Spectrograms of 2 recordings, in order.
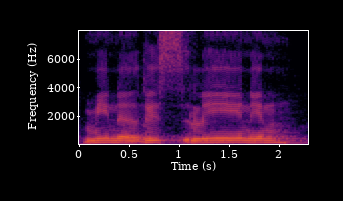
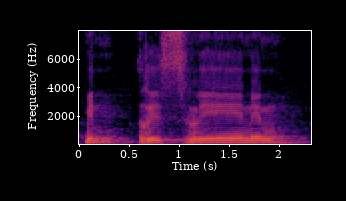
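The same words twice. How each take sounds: First: The final n bounces before the next word. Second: A pause breaks the phrase between the words. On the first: "tidak boleh memantul" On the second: "atau ada jeda"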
